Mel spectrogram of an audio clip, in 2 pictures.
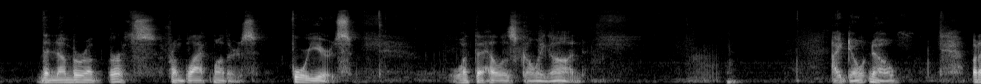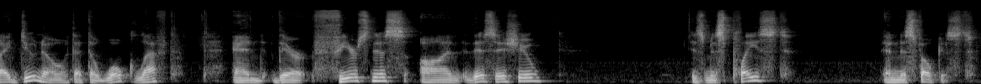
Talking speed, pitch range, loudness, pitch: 110 wpm, 95-140 Hz, -22 LUFS, 105 Hz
